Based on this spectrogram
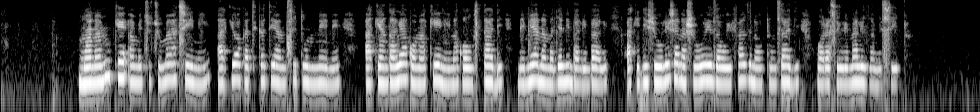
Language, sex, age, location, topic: Swahili, female, 18-24, Dar es Salaam, agriculture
